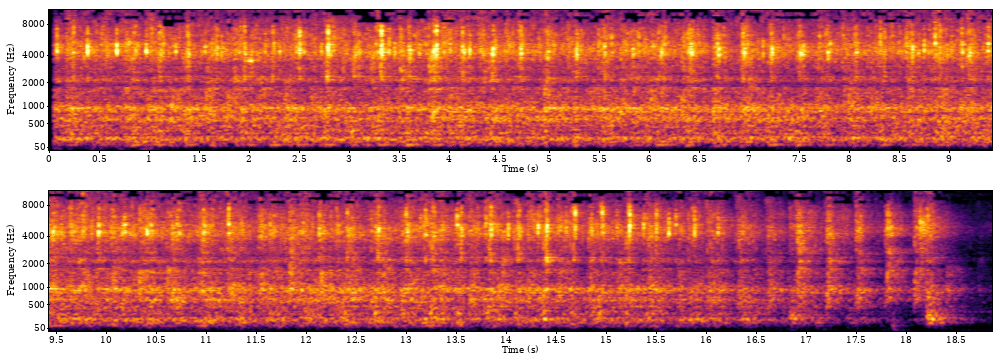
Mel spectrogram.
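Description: A chamber full of legislators applauding: a dense, steady clatter of many hands clapping that fades toward the end.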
